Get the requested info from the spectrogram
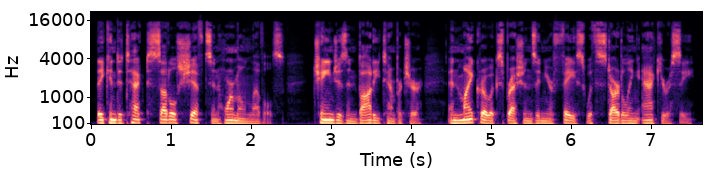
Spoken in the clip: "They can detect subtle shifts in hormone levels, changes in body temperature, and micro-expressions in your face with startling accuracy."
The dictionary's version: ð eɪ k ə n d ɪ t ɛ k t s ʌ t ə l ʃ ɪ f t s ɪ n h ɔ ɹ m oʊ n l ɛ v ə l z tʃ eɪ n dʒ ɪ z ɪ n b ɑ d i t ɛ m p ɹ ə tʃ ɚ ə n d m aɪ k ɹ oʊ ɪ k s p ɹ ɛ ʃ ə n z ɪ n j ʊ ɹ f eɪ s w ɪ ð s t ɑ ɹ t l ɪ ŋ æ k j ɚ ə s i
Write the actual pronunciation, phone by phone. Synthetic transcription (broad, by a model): ð eɪ k ə n d ɪ t ɛ k t s ʌ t l ʃ ɪ f t s ɪ n h ɔ ɹ m oʊ n l ɛ v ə l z tʃ eɪ n dʒ ɪ z ɪ n b ɑ d i t ɛ m p ɹ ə tʃ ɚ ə n m aɪ k ɹ oʊ ɪ k s p ɹ ɛ ʃ ə n z ɪ n j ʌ ɹ f eɪ s w ɪ ð s t ɑ ɹ t l ɪ ŋ æ k j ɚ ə s i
